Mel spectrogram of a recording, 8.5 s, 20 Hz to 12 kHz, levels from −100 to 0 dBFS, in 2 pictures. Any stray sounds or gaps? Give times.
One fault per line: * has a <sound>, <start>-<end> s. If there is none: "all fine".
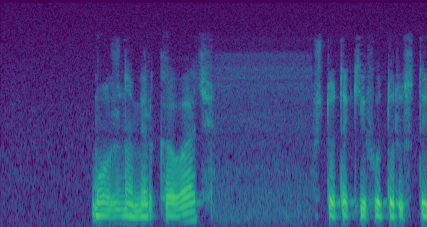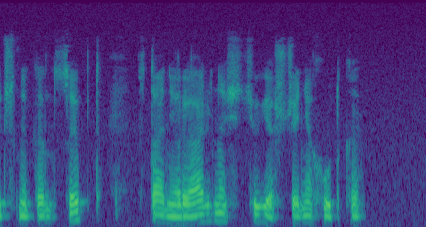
all fine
